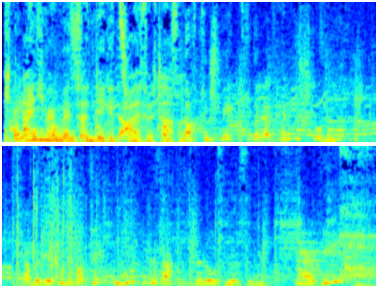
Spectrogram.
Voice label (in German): Mutter; Maggies; AusgerechnetAlaska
